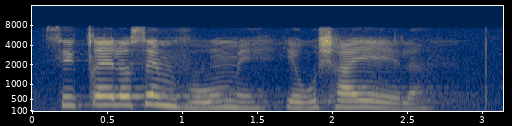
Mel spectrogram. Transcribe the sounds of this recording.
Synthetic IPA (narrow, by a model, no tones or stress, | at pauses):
siǀɛlɔseɱb̪vumɛjek̬uʃajɛːla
